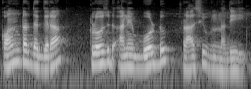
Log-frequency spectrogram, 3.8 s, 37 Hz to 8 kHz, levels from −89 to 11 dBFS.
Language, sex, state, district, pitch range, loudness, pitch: Telugu, male, Telangana, Hyderabad, 130-180 Hz, -17 LUFS, 145 Hz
